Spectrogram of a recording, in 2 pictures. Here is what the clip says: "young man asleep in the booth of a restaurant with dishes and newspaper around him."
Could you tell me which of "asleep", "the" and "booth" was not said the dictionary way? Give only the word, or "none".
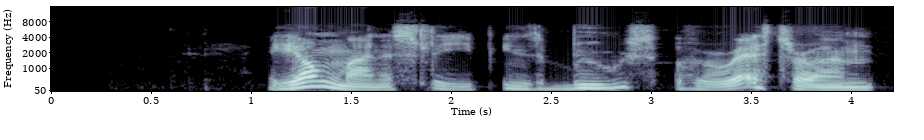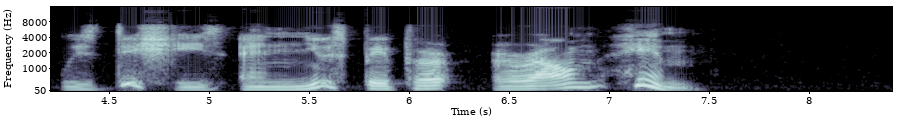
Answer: booth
